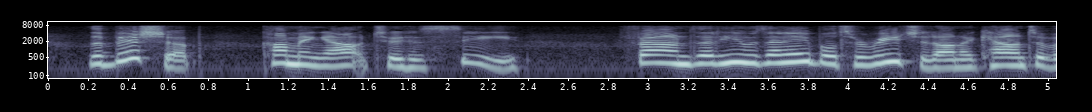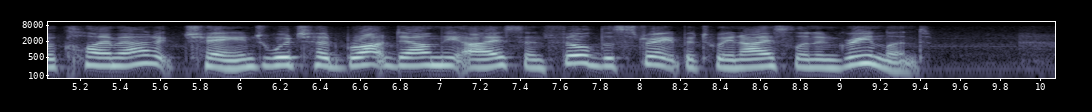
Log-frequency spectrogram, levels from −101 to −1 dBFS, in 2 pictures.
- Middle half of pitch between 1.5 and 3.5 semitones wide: No, average, 4.9 semitones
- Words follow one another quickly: Yes, fast, 210 wpm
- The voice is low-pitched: No, high, 245 Hz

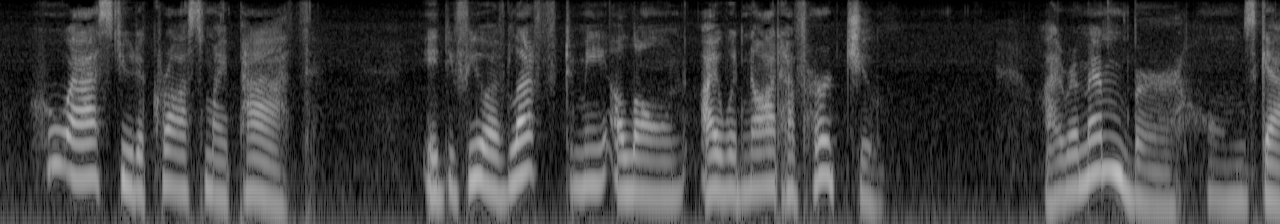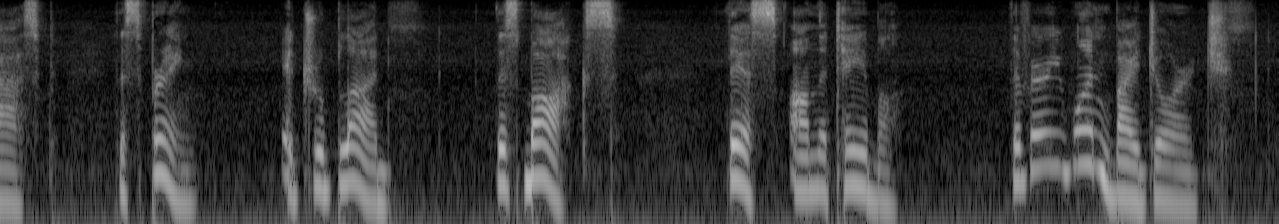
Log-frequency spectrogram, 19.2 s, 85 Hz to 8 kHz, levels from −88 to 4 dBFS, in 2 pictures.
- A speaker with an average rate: No, slow, 120 wpm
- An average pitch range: No, wide, 5.9 semitones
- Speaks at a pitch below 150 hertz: No, medium, 170 Hz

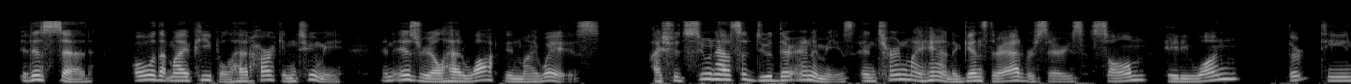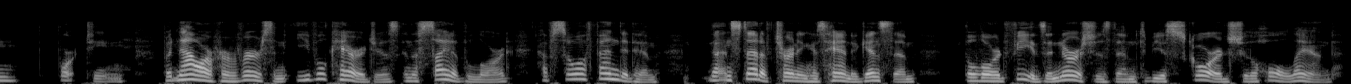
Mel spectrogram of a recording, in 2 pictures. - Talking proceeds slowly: No, average, 165 wpm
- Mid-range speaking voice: Yes, medium, 160 Hz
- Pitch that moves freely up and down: Yes, wide, 7.0 semitones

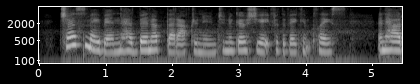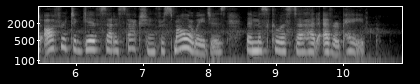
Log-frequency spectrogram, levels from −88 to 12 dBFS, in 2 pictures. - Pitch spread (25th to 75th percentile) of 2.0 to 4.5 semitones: Yes, average, 2.8 semitones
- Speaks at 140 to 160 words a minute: Yes, average, 155 wpm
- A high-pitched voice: Yes, high, 220 Hz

